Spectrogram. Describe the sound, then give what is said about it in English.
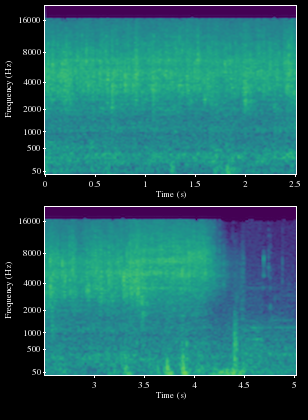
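Running tap water while fingers sticky with chocolate-chip cookie dough are rinsed during baking: a steady, bright splashing hiss for about four seconds that then stops, leaving a few faint drips and clicks. “Rinse off my fingers so I can take another picture.”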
